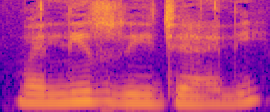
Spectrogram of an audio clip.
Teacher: لام کے نیچے کسرہ اس کو لے ساؤنڈ نہیں دینا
